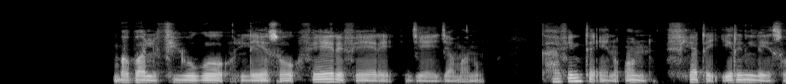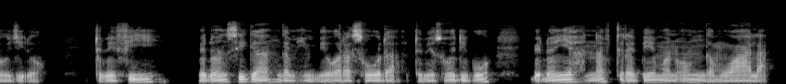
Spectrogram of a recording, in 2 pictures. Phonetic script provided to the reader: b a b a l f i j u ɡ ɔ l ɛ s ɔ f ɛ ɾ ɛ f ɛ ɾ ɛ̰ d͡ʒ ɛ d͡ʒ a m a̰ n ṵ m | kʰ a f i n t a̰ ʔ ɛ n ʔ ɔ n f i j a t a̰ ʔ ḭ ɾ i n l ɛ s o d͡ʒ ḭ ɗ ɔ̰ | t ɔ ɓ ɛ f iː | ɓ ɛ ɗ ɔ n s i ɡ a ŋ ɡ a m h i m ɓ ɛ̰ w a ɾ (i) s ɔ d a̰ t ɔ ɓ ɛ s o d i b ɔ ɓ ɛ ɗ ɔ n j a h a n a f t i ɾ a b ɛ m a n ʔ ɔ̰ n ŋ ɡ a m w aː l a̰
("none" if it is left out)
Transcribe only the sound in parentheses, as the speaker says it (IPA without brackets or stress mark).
a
